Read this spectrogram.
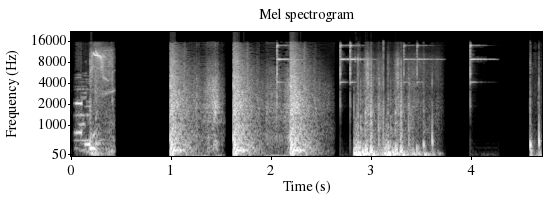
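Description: Gunshots boom loudly, each one ringing out.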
